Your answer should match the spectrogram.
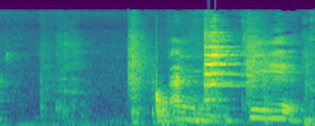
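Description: A ceramic plate clinks as it is handled and set on a table, followed by a woman talking.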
